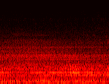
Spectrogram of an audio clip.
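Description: Steady outdoor background noise: a low rumble with a faint, steady hum, like distant traffic or an idling engine.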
